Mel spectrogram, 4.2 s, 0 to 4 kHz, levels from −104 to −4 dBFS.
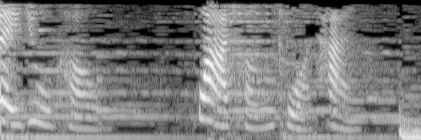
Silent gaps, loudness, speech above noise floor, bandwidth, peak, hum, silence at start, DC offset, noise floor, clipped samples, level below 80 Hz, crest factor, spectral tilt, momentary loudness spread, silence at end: none; -16 LUFS; 25 dB; 4 kHz; 0 dBFS; none; 0 s; under 0.1%; -41 dBFS; 0.1%; -32 dBFS; 18 dB; -7.5 dB/octave; 23 LU; 0 s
